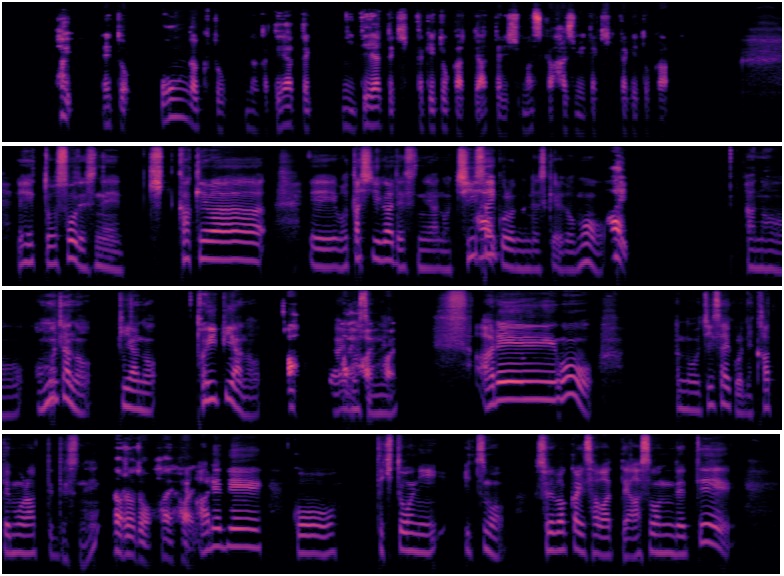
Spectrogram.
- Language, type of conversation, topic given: Japanese, podcast, 音楽と出会ったきっかけは何ですか？
- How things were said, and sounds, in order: other background noise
